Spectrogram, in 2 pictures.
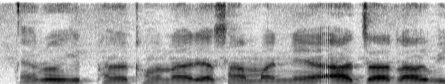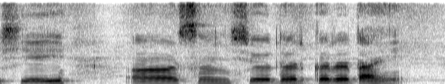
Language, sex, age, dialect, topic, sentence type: Marathi, male, 25-30, Standard Marathi, agriculture, statement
